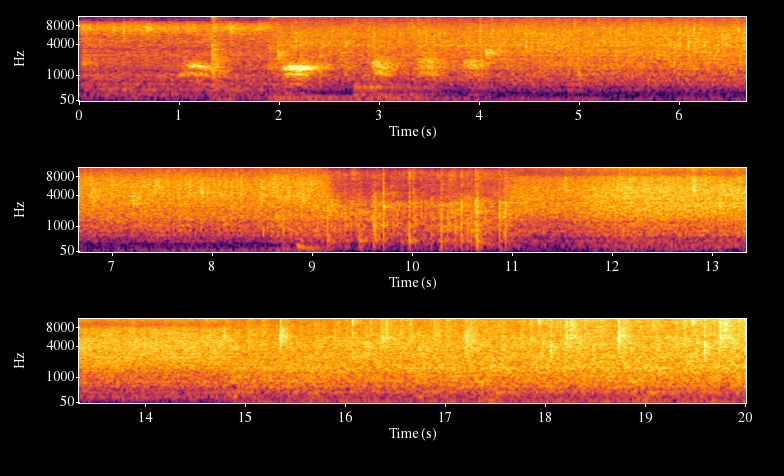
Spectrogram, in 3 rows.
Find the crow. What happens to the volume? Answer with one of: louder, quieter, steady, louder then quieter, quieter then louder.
louder then quieter.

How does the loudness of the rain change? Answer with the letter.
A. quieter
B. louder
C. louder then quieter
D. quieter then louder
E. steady
B.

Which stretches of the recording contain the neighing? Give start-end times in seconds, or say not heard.
not heard.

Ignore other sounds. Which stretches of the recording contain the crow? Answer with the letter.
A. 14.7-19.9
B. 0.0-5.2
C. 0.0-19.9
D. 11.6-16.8
B.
